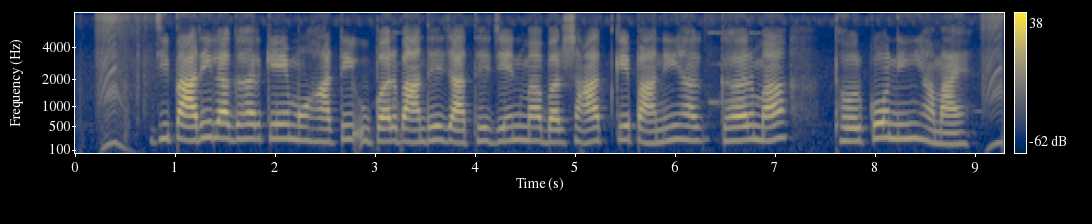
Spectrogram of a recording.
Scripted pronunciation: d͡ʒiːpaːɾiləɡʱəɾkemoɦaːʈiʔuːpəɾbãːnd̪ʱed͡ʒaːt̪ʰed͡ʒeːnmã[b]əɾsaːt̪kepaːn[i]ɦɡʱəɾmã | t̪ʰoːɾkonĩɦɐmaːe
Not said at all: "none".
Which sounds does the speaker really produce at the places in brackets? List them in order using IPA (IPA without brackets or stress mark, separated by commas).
b, i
